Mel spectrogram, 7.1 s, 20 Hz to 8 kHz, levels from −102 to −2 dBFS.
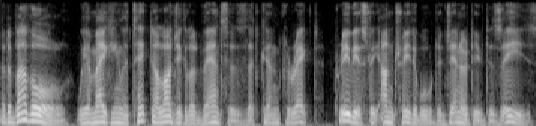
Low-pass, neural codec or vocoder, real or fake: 7.2 kHz; none; real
